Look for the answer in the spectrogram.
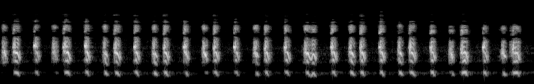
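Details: Female partridge calling in a fast, steady run of harsh, clucking notes, about five per second, each note rough and mid-pitched with a faint low undertone; no other sounds.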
